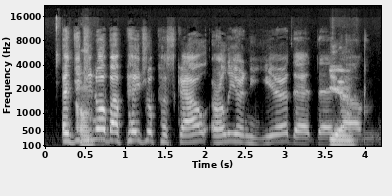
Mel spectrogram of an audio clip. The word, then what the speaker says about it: Pedro Pascal: So Pedro Pascal, that's how you say his name, he plays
